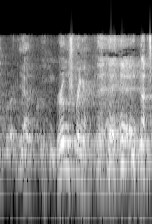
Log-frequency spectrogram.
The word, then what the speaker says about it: Rumspringa: Yeah, Rumspringa. That's how you pronounce it.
